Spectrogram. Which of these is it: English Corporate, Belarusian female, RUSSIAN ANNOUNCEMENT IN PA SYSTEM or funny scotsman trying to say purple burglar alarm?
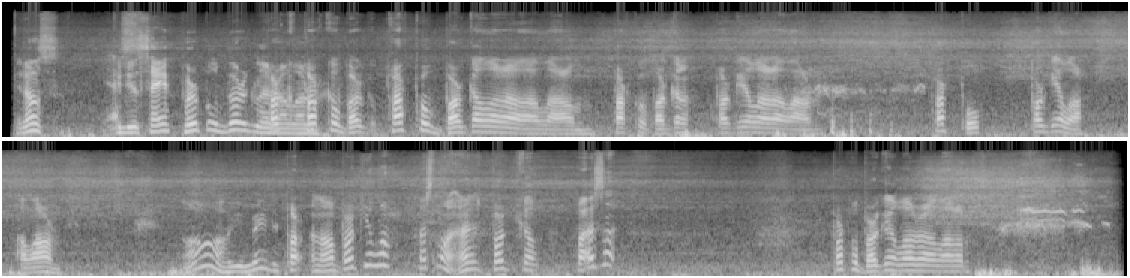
funny scotsman trying to say purple burglar alarm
